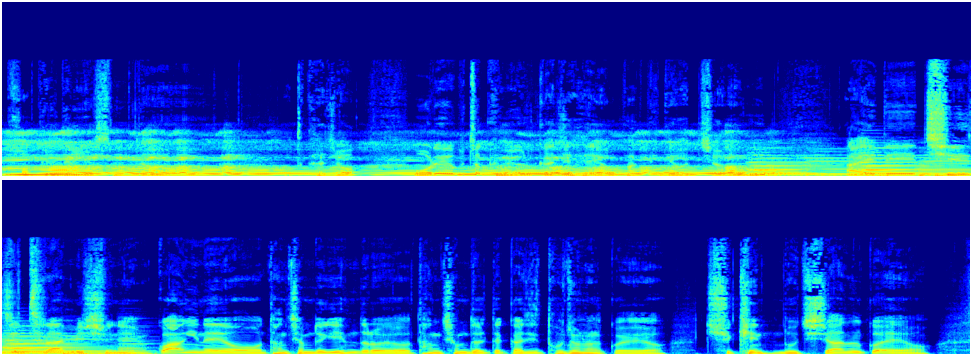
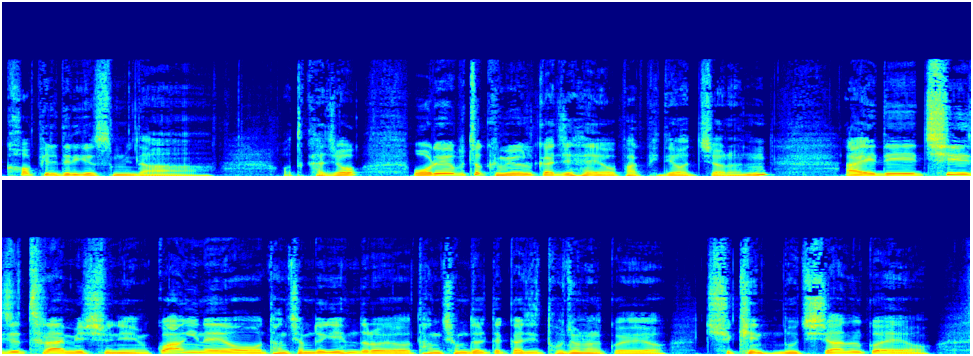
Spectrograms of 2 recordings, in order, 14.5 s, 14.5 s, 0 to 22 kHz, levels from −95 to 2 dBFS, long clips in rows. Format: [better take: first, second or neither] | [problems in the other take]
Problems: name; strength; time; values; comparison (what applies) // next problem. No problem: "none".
second | background music; very loud; until 8 s; 4 dB above the speech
